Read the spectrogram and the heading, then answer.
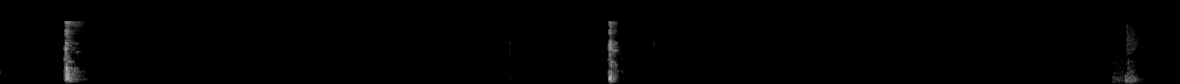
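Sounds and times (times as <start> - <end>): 
person coughing: 0.6 - 0.9.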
